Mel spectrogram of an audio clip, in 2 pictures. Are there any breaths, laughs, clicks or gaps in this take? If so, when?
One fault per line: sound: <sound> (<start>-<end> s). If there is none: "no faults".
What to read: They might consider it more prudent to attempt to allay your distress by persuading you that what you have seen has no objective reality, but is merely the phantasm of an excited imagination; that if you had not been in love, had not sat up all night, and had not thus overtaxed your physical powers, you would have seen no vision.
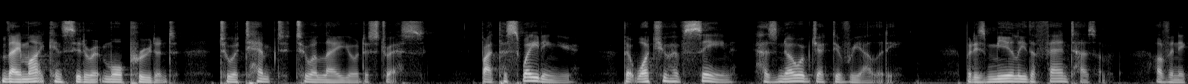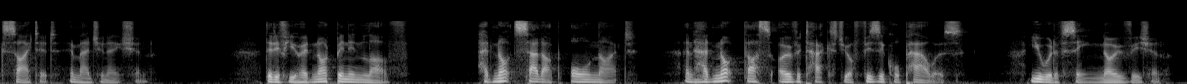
no faults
